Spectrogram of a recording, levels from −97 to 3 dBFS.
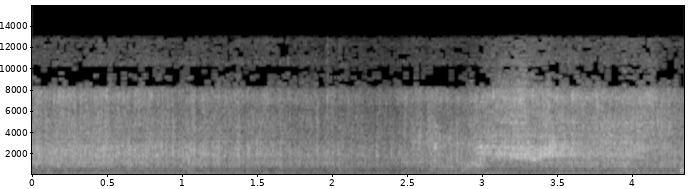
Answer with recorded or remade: recorded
